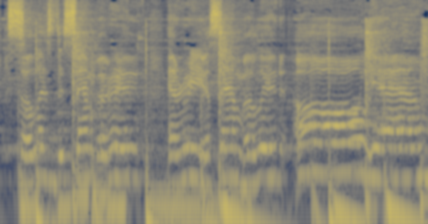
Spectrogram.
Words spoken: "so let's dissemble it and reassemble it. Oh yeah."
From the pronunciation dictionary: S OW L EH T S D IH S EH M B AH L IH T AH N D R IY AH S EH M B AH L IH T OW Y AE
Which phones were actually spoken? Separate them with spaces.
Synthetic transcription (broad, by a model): S OW L EH T S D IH S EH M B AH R IH T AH N R IY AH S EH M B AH L IH T OW Y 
